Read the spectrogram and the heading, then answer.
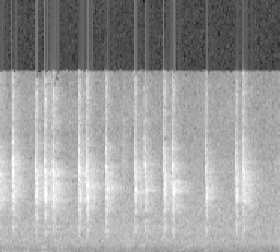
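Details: Scattered harsh chirps from fighting house sparrows, singly and in twos and threes, irregularly spaced and fairly quiet, with a faint low hum beneath.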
